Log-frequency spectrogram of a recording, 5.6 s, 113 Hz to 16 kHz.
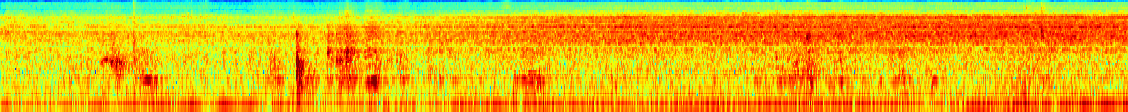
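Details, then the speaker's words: Steady hiss of gas flowing through Infant Flow CPAP tubing on a baby mannequin, with faint clicks, during a set-up check with the nasal prongs blocked; flow about 8, giving a CPAP of 4; normal continuous flow. "okay now up here on the baby we want to check is there sufficient gas flow going through the the system but we're going to block off these Nars at the same time we're going to check our pressure reading on the Infant"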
